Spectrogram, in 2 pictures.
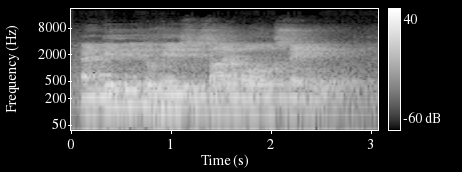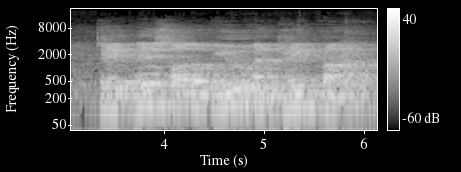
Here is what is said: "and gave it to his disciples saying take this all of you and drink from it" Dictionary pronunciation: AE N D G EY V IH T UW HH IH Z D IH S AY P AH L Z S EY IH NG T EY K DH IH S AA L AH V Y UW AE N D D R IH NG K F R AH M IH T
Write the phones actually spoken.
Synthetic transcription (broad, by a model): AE N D G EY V IH T UW HH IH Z D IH S AY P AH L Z S EY IH NG T EY K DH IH S AA L AH V Y UW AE N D D R IH NG K P R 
